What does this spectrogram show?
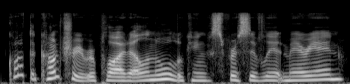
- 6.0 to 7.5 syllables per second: Yes, 6.6 syllables/s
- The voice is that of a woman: Yes, female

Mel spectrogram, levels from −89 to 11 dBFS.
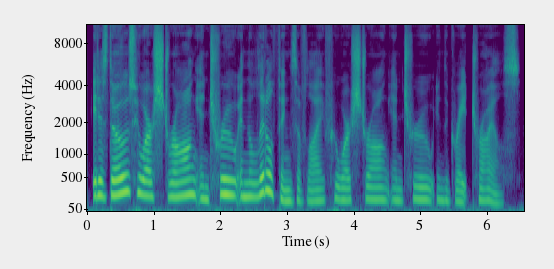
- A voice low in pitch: No, medium, 185 Hz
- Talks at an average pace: No, fast, 210 wpm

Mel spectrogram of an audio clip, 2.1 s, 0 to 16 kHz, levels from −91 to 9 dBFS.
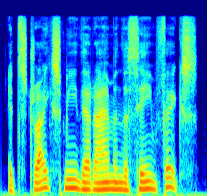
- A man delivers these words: Yes, male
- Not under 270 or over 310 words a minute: Yes, fast, 290 wpm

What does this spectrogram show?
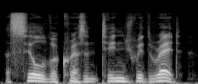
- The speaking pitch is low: Yes, low, 130 Hz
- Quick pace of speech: No, average, 180 wpm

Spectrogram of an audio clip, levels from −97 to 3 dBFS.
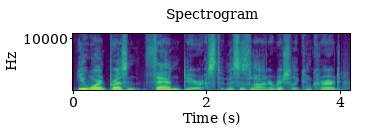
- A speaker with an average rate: No, slow, 130 wpm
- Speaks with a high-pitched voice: No, low, 105 Hz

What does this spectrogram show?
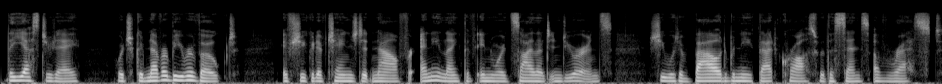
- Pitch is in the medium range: Yes, medium, 150 Hz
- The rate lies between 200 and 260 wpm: Yes, fast, 205 wpm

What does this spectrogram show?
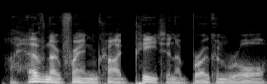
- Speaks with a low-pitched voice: Yes, very low, 85 Hz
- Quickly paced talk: Yes, fast, 225 wpm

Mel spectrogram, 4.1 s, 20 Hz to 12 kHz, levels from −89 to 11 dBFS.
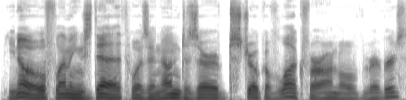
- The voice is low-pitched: Yes, low, 110 Hz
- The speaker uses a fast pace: No, average, 190 wpm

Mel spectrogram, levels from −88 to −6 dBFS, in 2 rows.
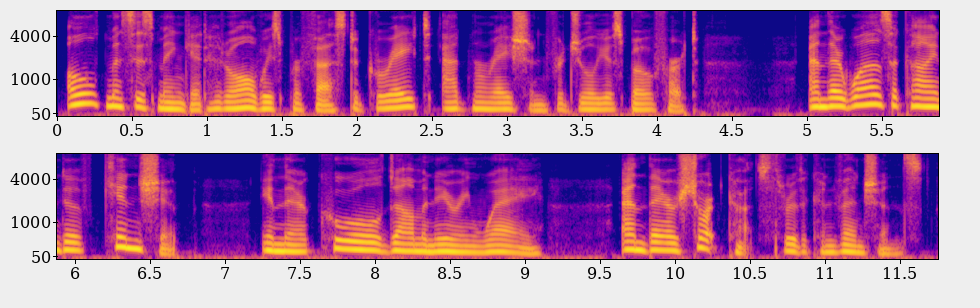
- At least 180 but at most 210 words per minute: No, average, 160 wpm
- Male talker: No, female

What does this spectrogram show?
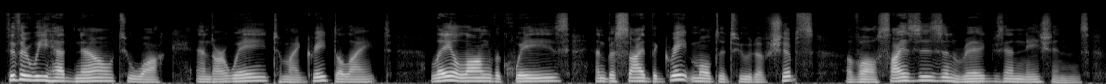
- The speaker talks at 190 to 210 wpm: No, average, 170 wpm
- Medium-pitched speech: Yes, medium, 145 Hz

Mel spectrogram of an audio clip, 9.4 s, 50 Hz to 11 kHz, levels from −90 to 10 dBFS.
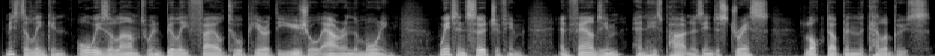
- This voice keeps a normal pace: No, fast, 220 wpm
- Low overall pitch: Yes, low, 105 Hz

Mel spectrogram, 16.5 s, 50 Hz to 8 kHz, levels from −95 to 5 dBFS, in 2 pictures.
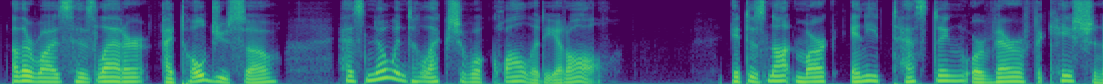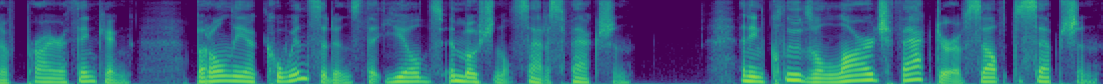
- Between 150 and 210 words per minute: No, average, 140 wpm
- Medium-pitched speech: Yes, medium, 150 Hz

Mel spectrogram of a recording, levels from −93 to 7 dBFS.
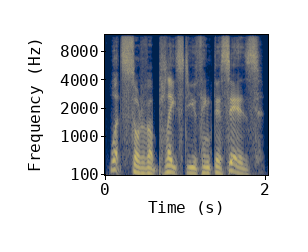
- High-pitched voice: No, low, 135 Hz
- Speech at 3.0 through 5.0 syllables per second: No, 5.9 syllables/s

